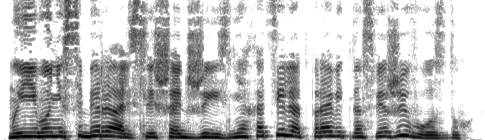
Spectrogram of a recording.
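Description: A woman's voice: medium pitch, animated, fast talker, a little mellow, dry recording, clean studio sound, pitched above the performer's own voice, natural voice. A woman reading the part of a timid, hesitant female friend in an audiobook.

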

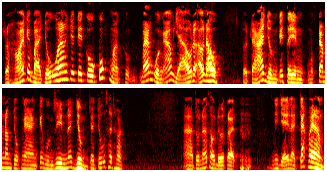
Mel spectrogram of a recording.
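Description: A man's voice: a little high, expressive, a little fast, a bit bright. A man, a Buddhist monk giving a rambling, conversational dharma talk full of anecdotes and fillers.

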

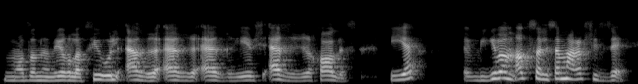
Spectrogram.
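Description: Woman, Egyptian accent, recitation teacher, slow repeated demonstrations, muffled lo-fi sound. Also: medium pitch, pushed and bright. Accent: Egyptian Arabic. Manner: patient, repeats sounds slowly to demonstrate, checks in often. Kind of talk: online tajweed lesson.

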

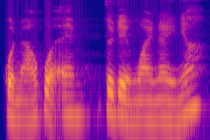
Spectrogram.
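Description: A woman reading the lines of a caring young husband in a quiet, matter-of-fact way. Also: sits low, fast, slightly rough. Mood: calm.

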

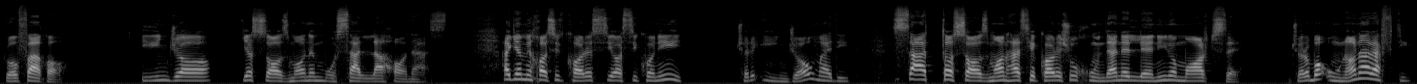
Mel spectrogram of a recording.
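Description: A man's voice: on the high side, no echo, clean studio sound. A man voicing an angry male militant comrade who mocks and scolds younger members in an audiobook. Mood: scolding. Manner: mocking, then shouting and scolding.

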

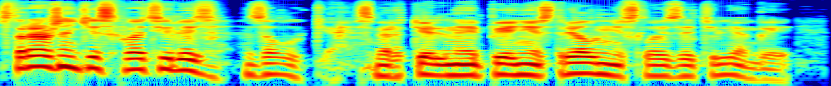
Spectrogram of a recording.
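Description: A man reads a first-person fantasy audiobook in a measured, dramatic way. His pitch sits in the middle range for a man. The recording is dry and close, with no room sound. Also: expressive, darkish tone, no room sound. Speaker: audiobook narrator.

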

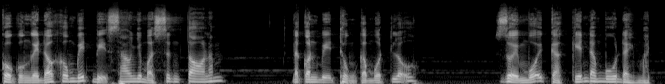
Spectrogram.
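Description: A man's voice: mid-range voice, animated, a little fast, no echo, faint music behind, lightly acted. A man playing a frightened young male villager who is out of breath and stammers as he reports news. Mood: panicked, breathless.

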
